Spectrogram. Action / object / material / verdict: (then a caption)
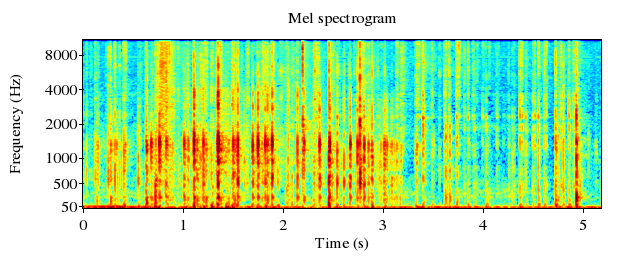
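tap / small cardboard light bulb box / cardboard / none. A small rectangular cardboard light bulb box, likely still holding its contents, is held in both hands and tapped quickly with the fingertips and short nails. Rapid, dense papery taps and scratchy crinkles blur together, with a hollow tone around 1.4 kHz that fades almost instantly after each hit.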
